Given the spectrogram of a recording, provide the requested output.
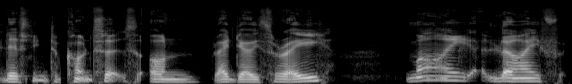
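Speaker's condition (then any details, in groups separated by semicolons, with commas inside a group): Williams syndrome; present since birth, not hereditary, missing genetic material, diagnosed at nearly 50 after Philadelphia conference article; age 68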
